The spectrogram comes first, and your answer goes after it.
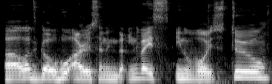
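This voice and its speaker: A man with a medium-pitched voice presents an on-screen walkthrough as a tutorial host. He goes step by step in a halting way, often hesitating in the middle of a phrase. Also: darkish tone, clear, resonant tone.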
